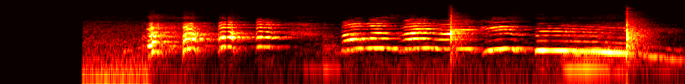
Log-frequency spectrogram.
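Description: A young woman speaks and laughs with excitement close by.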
